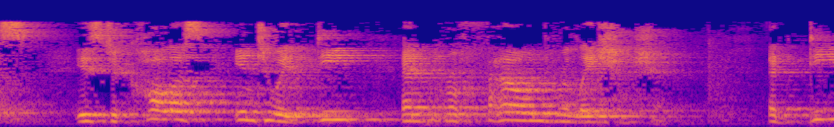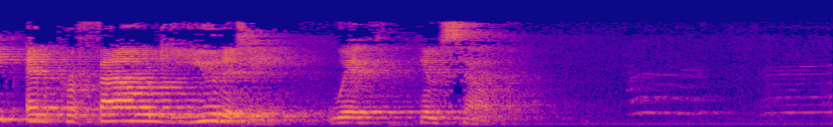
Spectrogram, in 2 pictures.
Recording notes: Recorded at St. Charles, Burlington, WA.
